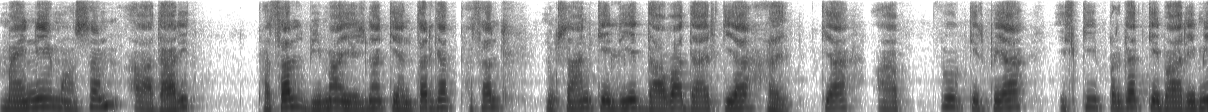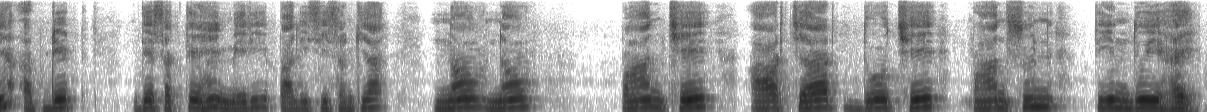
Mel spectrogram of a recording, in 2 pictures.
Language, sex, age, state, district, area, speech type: Hindi, male, 60+, Uttar Pradesh, Ayodhya, rural, read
